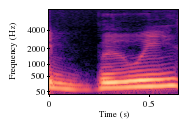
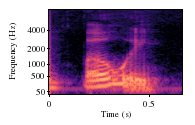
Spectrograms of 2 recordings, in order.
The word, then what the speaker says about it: Bowie: tough sometimes i'll say buoy sometimes i'll say bowie tough live with it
